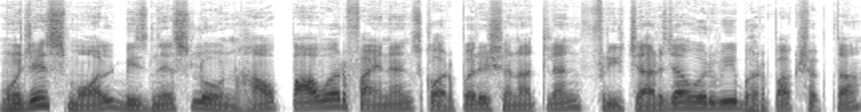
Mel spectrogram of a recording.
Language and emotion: Goan Konkani, neutral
